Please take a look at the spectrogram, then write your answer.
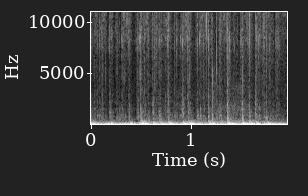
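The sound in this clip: Rapid typing on a computer keyboard: many quick, dry clicks in an uneven stream that runs through the whole clip, with no voices.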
